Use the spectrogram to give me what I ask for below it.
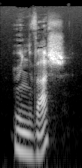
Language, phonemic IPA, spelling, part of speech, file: French, /vaʃ/, vache, noun / adjective, Fr-vache.ogg
- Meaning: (noun) cow (bovine); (adjective) 1. harsh 2. nasty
